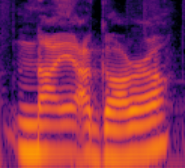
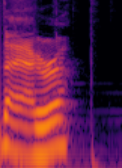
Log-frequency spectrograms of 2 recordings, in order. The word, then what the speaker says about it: Niagara: Why is the second a note pronounced by the way? Why is it not Nagara? Why is it Niagara?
